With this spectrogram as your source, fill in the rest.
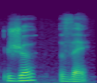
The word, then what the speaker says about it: je vais: Okay, first person here, je vais. Remember, final S not pronounced.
